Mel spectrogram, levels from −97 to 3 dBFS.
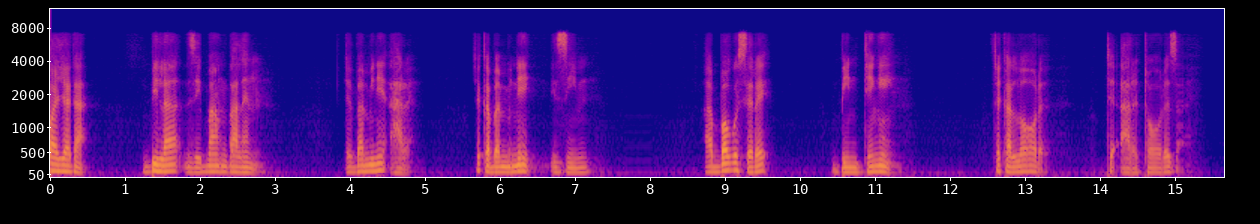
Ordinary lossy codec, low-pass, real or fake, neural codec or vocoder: Opus, 64 kbps; 7.2 kHz; fake; codec, 16 kHz, about 1 kbps, DyCAST, with the encoder's durations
